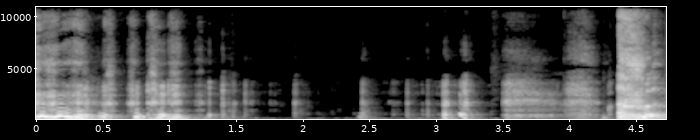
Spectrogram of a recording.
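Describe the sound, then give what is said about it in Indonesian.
A few harsh coughs burst out in uneven clusters, separated by short quiet gaps, with a louder, breathy bout at the very end. “aduh batuk”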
